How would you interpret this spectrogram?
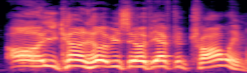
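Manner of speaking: mocking whiny commenters. Mocking the commenters who jump on his posts, in a high jeering voice. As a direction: mimic the pile-on crowd with scorn. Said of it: "you'd have frickin' ten people jump on it".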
